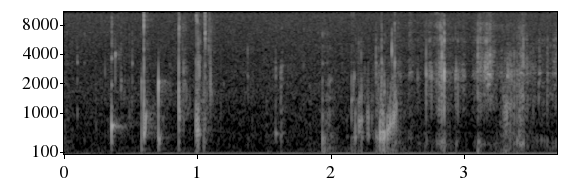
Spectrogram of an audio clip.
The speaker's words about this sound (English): The sound of me drinking Fiji water will put your broke ass to sleep.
